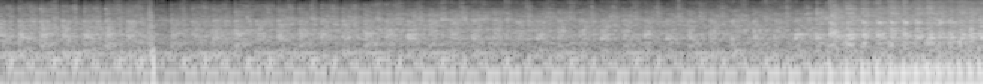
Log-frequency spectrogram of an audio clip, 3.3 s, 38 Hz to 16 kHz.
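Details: 855 diesel that had engine noise and black smoke from a broken rocker bolt, replaced with a genuine bolt: steady low chug at idle, then revs briefly near the end; no knocking, normal idle.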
